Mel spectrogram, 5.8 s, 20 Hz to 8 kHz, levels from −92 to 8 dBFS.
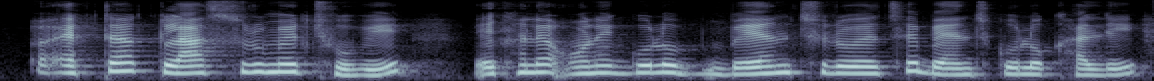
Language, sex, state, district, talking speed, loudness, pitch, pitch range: Bengali, female, Tripura, West Tripura, 105 wpm, -17 LUFS, 220 Hz, 195-240 Hz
